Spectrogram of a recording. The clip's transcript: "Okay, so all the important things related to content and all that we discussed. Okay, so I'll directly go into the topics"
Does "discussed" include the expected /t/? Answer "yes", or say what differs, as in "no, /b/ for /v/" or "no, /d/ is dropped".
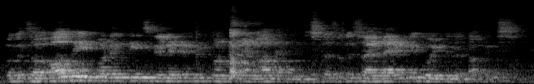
no, /t/ is dropped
